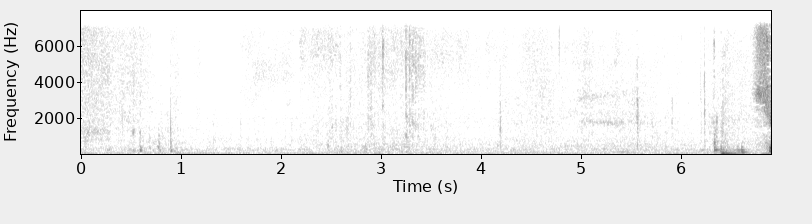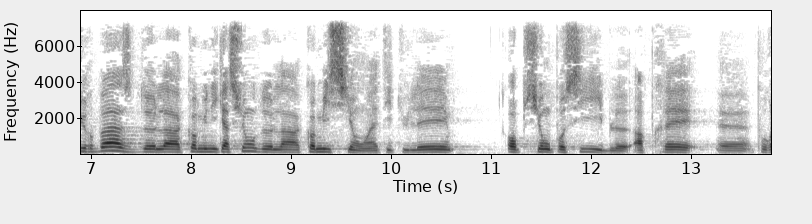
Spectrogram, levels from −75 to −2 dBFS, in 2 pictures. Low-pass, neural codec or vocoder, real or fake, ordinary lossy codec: 7.2 kHz; none; real; none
